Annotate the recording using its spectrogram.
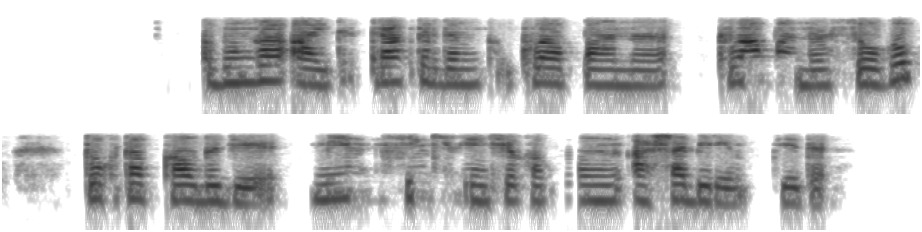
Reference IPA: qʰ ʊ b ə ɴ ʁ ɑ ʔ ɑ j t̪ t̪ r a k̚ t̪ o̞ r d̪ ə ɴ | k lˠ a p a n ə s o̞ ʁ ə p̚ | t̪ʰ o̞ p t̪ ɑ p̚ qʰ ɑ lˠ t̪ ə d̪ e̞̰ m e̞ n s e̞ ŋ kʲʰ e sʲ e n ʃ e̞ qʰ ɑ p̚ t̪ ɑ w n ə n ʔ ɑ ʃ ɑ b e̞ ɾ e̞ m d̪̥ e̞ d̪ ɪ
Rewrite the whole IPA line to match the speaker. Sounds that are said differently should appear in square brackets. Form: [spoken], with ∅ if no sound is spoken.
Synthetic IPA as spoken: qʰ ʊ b ə ɴ ʁ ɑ ʔ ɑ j t̪ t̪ r a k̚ t̪ o̞ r d̪ ə ɴ | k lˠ a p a n ə s o̞ ʁ ə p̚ | t̪ʰ o̞ [q] t̪ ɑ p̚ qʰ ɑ lˠ [d̪] ə d̪ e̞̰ m e̞ n s e̞ ŋ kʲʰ e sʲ e n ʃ e̞ qʰ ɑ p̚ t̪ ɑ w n ə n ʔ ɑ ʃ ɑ b e̞ ɾ e̞ m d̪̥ e̞ d̪ ɪ

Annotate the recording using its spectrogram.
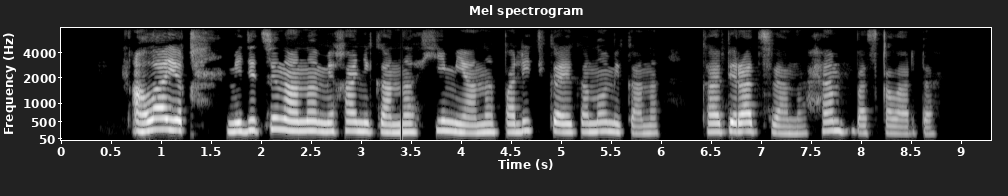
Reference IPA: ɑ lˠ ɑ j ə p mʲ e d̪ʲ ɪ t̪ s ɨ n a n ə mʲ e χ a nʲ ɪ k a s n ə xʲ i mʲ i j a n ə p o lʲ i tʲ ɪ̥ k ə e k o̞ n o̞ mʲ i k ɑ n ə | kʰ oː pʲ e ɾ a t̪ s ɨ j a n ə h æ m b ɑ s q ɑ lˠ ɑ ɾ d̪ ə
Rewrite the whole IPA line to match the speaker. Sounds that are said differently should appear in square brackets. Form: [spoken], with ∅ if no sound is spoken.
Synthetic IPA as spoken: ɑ lˠ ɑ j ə [q] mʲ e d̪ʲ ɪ t̪ s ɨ n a n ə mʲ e χ a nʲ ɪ k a [∅] n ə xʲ i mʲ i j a n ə p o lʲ i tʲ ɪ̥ k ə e k o̞ n o̞ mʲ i k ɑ n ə | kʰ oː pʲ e ɾ a t̪ s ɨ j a n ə h æ m b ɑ s q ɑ lˠ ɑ ɾ d̪ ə

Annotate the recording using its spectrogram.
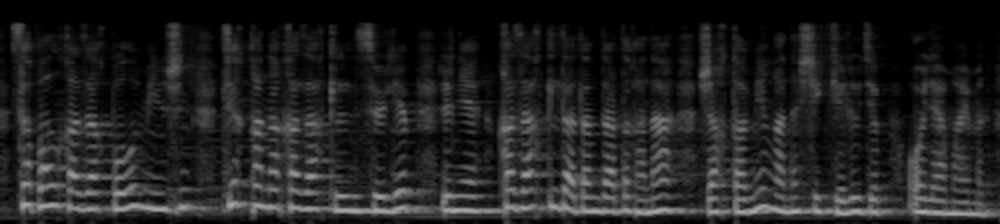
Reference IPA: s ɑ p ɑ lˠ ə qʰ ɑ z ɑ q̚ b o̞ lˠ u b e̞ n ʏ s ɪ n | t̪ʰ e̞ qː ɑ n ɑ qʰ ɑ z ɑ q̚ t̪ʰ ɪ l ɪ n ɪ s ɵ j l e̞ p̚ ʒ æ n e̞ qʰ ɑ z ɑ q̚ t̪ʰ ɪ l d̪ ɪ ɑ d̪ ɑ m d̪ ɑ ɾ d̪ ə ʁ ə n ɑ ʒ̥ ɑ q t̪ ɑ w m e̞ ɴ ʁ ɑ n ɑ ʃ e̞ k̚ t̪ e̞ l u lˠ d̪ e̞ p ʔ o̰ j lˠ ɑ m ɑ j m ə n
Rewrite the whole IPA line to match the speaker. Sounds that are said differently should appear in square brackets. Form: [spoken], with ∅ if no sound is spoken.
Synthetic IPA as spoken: s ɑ p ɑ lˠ ə qʰ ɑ z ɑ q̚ b o̞ lˠ u [m] e̞ n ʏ [ʃ] ɪ n | t̪ʰ e̞ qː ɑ n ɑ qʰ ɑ z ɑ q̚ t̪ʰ ɪ l ɪ n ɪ s ɵ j l e̞ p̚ ʒ æ n e̞ qʰ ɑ z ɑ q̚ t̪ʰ ɪ l d̪ ɪ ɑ d̪ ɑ m d̪ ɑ ɾ d̪ ə ʁ [ɑ] n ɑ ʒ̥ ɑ q t̪ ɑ w m e̞ ɴ ʁ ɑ n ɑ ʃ e̞ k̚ t̪ e̞ l u [∅] d̪ e̞ p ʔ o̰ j lˠ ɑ m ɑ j m ə n

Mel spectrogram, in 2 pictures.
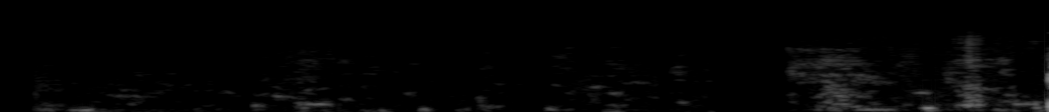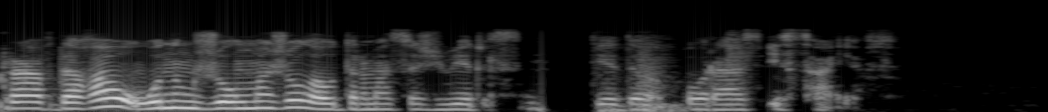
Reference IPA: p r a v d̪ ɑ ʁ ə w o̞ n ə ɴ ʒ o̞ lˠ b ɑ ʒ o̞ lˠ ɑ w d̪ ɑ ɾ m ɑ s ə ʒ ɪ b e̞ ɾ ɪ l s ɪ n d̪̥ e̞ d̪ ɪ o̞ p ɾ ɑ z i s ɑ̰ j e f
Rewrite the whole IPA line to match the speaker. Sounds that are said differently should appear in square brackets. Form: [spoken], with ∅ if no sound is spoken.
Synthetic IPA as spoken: p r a v d̪ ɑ ʁ [ɑ] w o̞ n ə ɴ ʒ o̞ lˠ [m] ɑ ʒ o̞ lˠ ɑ w d̪ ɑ ɾ m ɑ s ə ʒ ɪ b e̞ ɾ ɪ l s ɪ n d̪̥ e̞ d̪ ɪ o̞ [∅] ɾ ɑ z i s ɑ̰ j e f

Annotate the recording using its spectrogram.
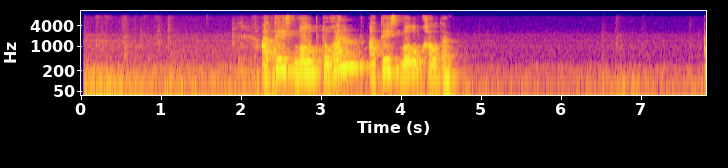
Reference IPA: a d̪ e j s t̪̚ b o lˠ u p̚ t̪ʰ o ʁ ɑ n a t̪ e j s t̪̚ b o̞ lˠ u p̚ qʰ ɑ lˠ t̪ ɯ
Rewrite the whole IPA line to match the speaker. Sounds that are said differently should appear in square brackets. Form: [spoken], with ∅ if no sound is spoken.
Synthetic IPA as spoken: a [t̪] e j s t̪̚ b o lˠ u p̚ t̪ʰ [u] ʁ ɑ n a t̪ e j s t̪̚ b o̞ lˠ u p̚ qʰ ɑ lˠ [d̪] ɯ

